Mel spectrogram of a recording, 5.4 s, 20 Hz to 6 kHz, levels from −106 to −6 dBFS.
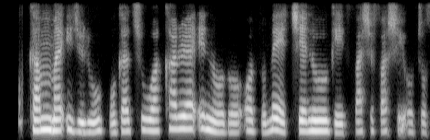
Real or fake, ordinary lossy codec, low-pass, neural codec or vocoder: fake; none; 5.4 kHz; codec, 24 kHz, 0.5 kbps, DualCodec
